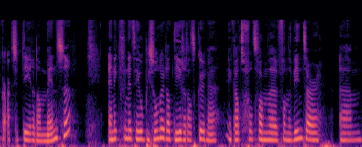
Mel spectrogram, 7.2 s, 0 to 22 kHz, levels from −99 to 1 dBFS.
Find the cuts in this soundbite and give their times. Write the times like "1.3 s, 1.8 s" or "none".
none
